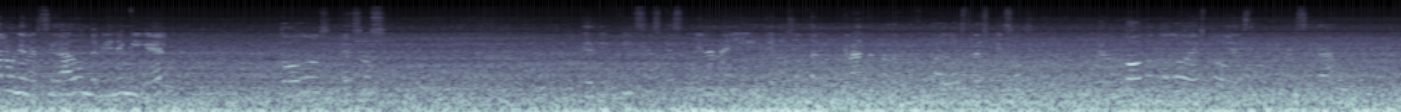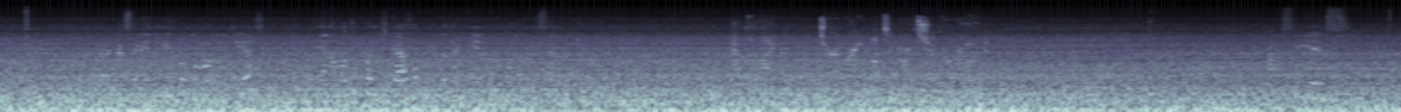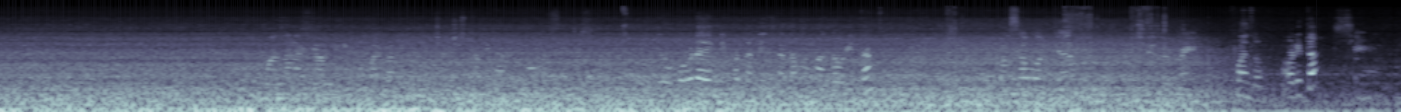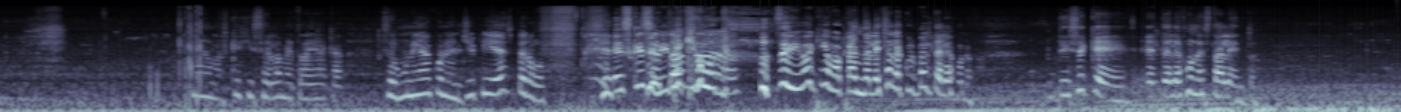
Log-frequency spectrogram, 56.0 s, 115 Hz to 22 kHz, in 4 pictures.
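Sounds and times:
car cabin road rumble: 0.0 - 56.0.

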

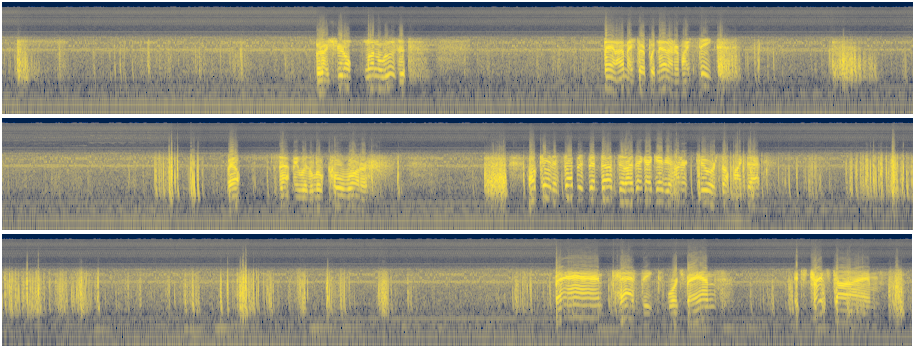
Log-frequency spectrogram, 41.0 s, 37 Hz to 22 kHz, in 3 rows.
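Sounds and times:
faint steady tone: 0.0 - 40.9
radio hiss: 0.0 - 40.9.

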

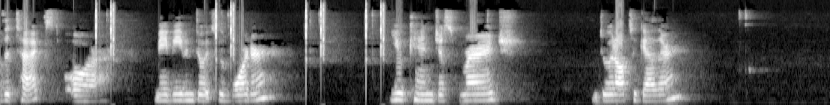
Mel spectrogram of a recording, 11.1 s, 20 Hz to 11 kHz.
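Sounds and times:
faint computer mouse clicks: 4.1 - 5.2, 9.8 - 10.1.

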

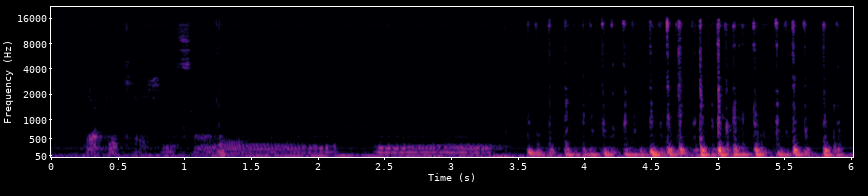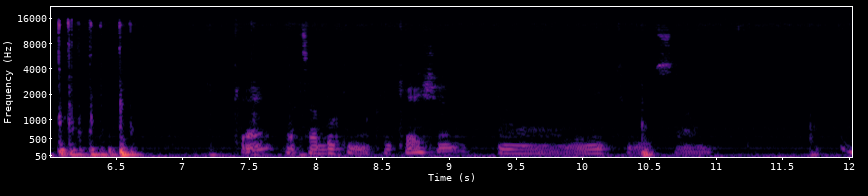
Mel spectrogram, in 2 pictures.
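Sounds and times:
typing on computer keyboard: 3.6 - 6.7.

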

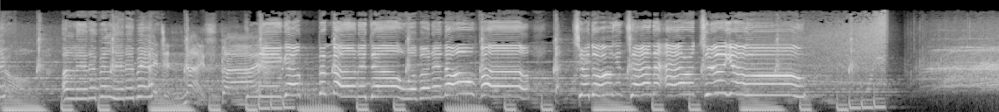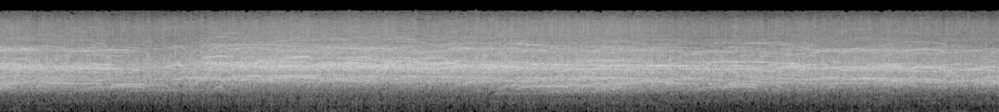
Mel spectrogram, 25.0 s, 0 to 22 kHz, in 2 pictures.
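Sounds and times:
audience applauding and cheering: 11.0 - 24.9
whoops and shouts: 11.5 - 24.9.

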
